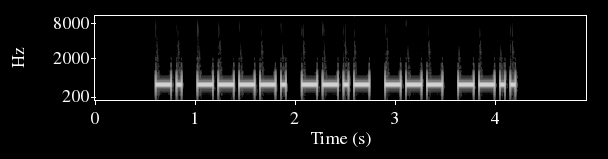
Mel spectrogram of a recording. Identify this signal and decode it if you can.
Morse code, heard as a keyed tone, about 23 wpm, 700 Hz. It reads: N9QOZ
